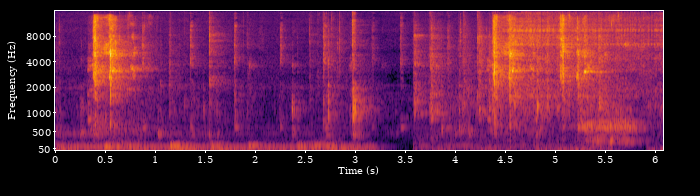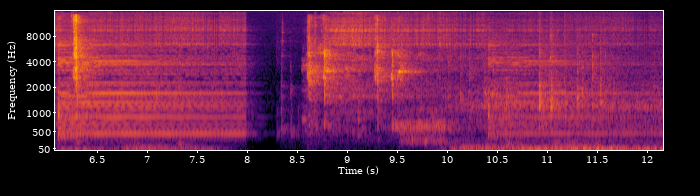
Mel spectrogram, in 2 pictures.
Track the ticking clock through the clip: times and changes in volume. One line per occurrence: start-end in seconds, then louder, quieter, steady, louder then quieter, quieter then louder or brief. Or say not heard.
0.0-12.1 louder then quieter.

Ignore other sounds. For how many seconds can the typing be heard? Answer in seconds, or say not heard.
10 s.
